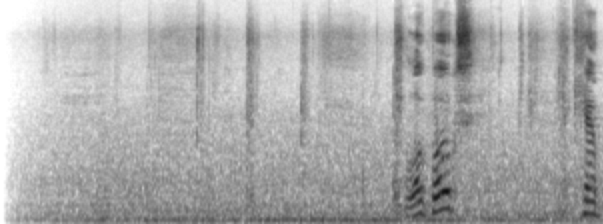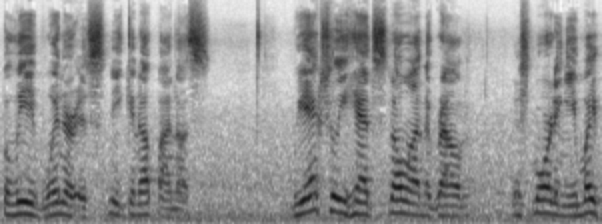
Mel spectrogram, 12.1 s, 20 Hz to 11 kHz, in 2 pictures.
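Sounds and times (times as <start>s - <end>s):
outdoor background rumble: 0.1s - 12.0s.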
